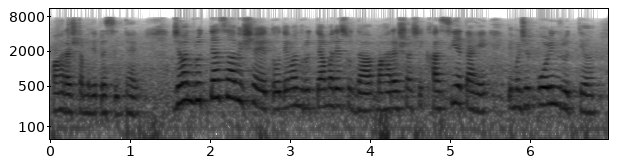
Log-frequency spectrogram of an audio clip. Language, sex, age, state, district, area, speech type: Marathi, female, 18-30, Maharashtra, Sangli, urban, spontaneous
